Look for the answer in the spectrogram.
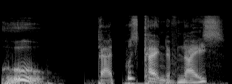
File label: Grunt pissed, en; 苦工（魔兽争霸3）; 兽人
